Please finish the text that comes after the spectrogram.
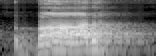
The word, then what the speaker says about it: bode: Now, bod, or bode, I've heard it pronounced both ways, 1602 records the revisions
